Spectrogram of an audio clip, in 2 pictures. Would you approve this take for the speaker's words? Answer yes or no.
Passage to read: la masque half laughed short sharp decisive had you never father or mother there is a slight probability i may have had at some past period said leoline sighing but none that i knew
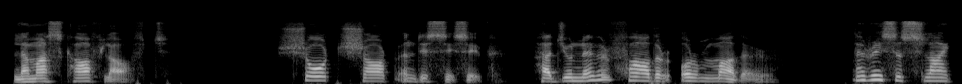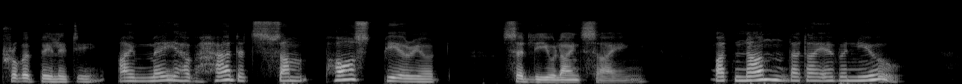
no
